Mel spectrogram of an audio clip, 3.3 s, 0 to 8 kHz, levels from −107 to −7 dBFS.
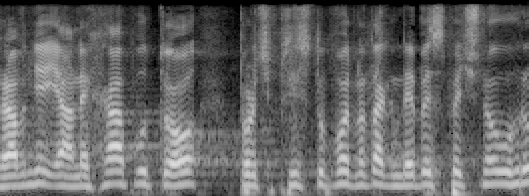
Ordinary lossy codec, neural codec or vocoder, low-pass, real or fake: AAC, 48 kbps; none; 7.2 kHz; real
